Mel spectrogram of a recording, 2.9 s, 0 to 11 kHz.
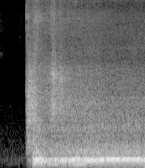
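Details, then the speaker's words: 1979 Honda GL1000 Gold Wing, just after valve seal replacement to cure excessive smoking, started cold with no choke: fires straight away and settles into a steady, even low burble with no misses or stumbles. Normal cold start. "better than I expected nice nice"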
